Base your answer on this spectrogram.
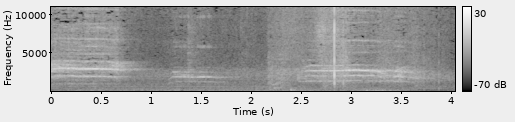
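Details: House cat answering cat sounds from another recording with a run of short, clear meows, a sharp click midway and a soft low thump, over a constant hum.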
